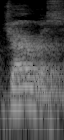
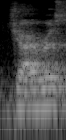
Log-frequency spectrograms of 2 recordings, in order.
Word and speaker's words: Jairus: Jairus, again. Jairus, it rhymes with virus, okay?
